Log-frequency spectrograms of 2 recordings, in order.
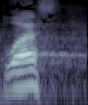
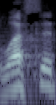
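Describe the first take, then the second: First: The word is said with one syllable. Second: The word is said with two syllables. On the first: It is the ordinary everyday way to say it. "instead of blessed" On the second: It sounds more holy, as church people say it. "church people say blessed"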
